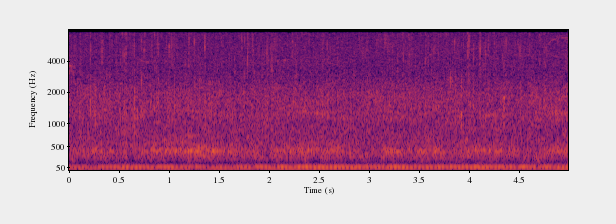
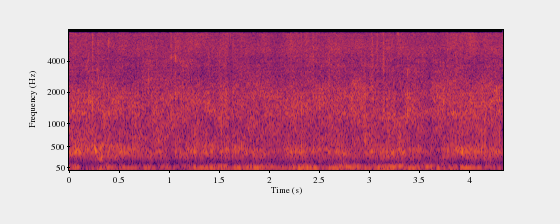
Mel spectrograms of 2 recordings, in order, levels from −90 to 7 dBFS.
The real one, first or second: first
